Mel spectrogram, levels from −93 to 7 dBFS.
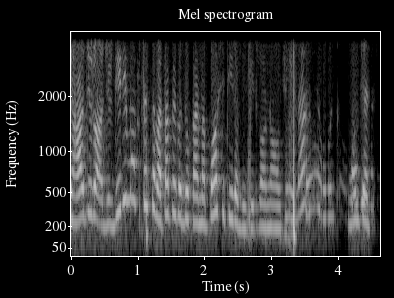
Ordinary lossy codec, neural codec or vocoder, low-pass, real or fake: none; none; 3.6 kHz; real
